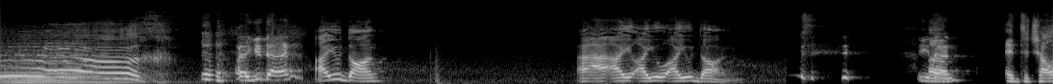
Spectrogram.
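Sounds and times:
imitated yawn: 0.0 - 3.1
speech: 2.0 - 3.9, 5.8 - 7.4, 9.2 - 10.5.

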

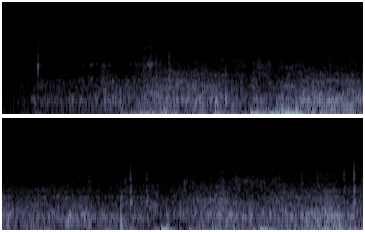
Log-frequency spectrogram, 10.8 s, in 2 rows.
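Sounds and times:
delicate scratching on a microphone: 1.2 - 5.4, 7.2 - 10.8.

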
